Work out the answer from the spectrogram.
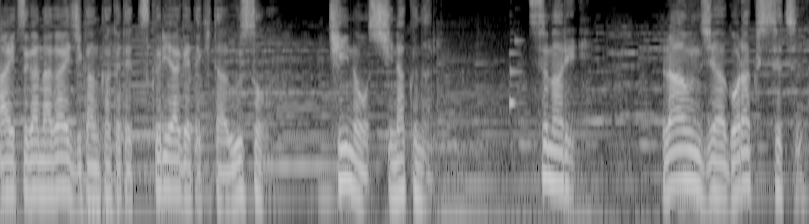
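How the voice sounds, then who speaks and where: An actor playing a composed, shrewd duke in a game, speaking in a cool, measured, authoritative way. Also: male voice, medium pitch, close to an everyday voice. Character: composed, shrewd male duke in command of a fortress. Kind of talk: Japanese game voice acting.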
